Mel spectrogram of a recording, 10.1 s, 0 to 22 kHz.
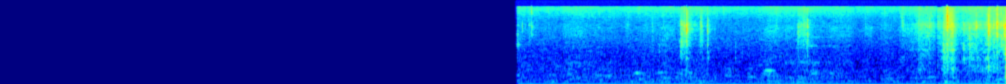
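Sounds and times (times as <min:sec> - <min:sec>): pastry brush clicks and rustles: 0:09.0 - 0:10.0.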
